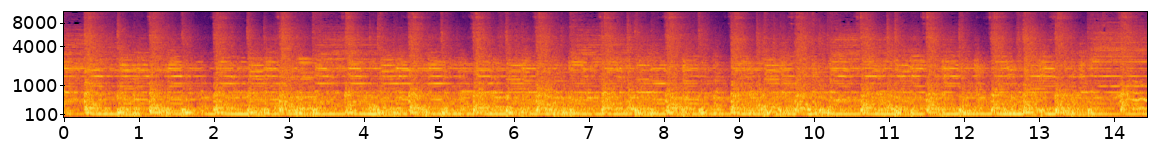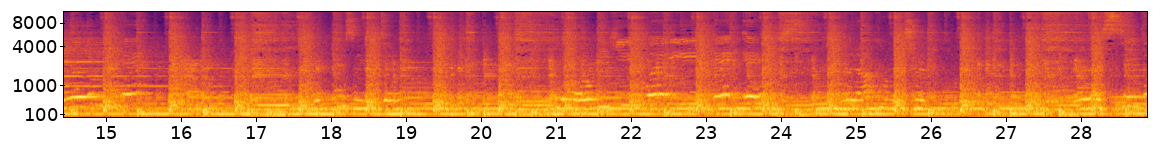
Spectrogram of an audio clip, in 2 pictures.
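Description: Live rock band playing: electric guitar, bass guitar and drum kit with a steady beat, and a woman's singing voice joining about halfway through.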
